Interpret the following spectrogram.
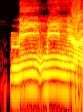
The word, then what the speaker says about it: minha: Minha. It's spelled M-I-N-H-A, so it's minha. Oh, minha, not Mia. Well, it's Mia, the way Spanish and Italian would say Mia, but in Portuguese it's minha.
